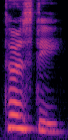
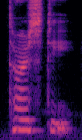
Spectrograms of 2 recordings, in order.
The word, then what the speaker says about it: thirsty: we can see that r is silent in british pronunciation and that's why we say thirsty in british pronunciation whereas in american pronunciation we can see r here hence we call it thirsty so phenomic transcription basically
